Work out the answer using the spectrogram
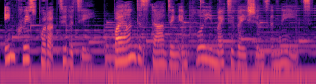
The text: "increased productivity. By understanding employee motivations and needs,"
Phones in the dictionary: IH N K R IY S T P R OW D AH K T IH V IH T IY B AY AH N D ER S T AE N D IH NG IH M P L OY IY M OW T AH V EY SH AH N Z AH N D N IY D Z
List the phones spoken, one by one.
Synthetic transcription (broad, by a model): IH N K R IY S P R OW D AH K T IH V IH T IY B AY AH N D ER S T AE N D IH NG IH M P L OY IY M OW T AH V EY SH AH N Z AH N N IY D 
